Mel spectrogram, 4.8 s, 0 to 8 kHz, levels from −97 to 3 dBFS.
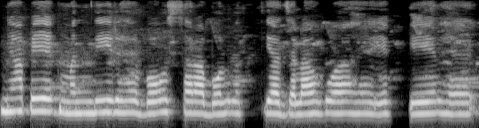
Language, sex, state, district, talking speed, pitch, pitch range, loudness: Hindi, female, Bihar, Kishanganj, 185 wpm, 240 Hz, 235-255 Hz, -16 LUFS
